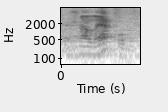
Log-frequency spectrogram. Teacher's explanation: Se eu tiver a palavra, por exemplo, jaleco, eu tenho uma palavra de três sílabas, em que a sílaba mais forte é a antes da última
